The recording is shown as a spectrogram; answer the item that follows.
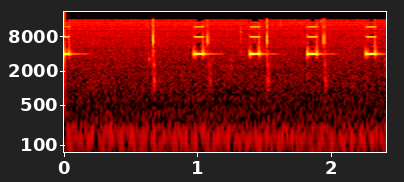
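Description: Brother ScanNCut SDX125 touchscreen beeping as its on-screen arrow keys are tapped with a stylus. There are four short, high beeps: one at the start, then three about half a second apart in the second half.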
